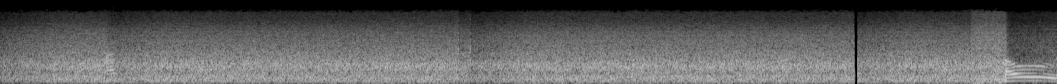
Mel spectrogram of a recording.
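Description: Rushing water of a rocky forest creek, white water running over boulders in a steady, even rush.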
